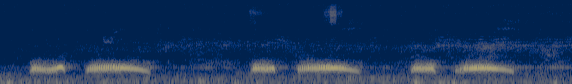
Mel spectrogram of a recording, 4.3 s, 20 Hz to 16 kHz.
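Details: A spotted dove used as a decoy, cooing while luring a wild spotted dove in a fierce calling contest: three paired phrases, a short low note then a longer rolling coo, repeated about every 1.2 seconds.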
